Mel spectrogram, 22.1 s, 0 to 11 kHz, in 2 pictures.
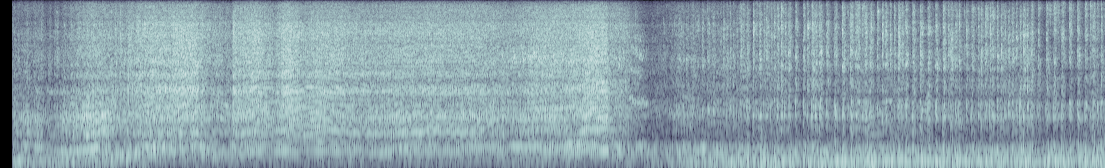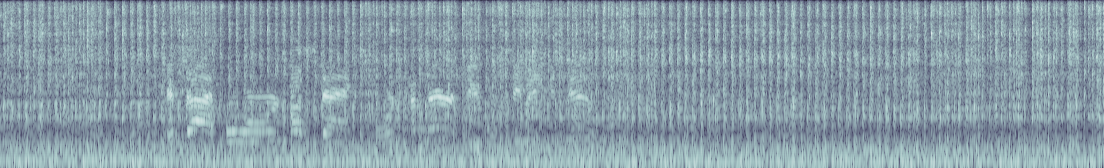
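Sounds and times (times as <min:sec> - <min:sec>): car engine idling: 0:00.1 - 0:22.0
car engine revving high: 0:00.2 - 0:09.6, 0:10.2 - 0:22.0.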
